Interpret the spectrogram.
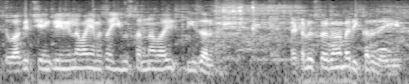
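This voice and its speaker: Music plays behind this young motovlogger as he narrates quickly to his phone camera at a bike service shop. His mid-range voice keeps a fairly even intonation, the sound is dull, and he chats away, repeatedly calling his viewers brother.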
